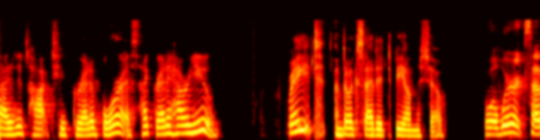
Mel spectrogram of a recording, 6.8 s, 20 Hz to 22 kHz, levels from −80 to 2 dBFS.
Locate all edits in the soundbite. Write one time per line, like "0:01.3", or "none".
0:04.3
